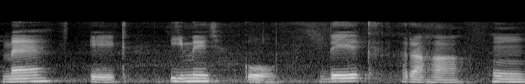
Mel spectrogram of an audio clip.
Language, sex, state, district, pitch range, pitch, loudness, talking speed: Hindi, male, Chhattisgarh, Raipur, 110-145 Hz, 130 Hz, -19 LUFS, 80 wpm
